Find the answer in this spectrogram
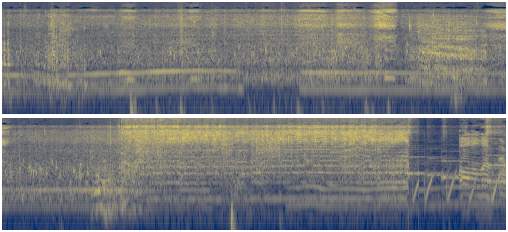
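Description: Film soundtrack: held low music notes over a steady hiss, which gets heavier about six seconds in where rain is falling on a car window, with a few low thuds.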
